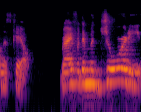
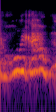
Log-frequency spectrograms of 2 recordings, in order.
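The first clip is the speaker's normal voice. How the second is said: shocked; 8 semitones higher than usual. Retold or imitated. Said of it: "I was like".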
